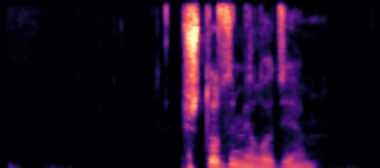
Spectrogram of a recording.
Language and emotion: Russian, neutral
